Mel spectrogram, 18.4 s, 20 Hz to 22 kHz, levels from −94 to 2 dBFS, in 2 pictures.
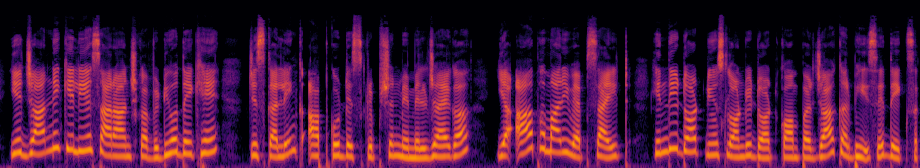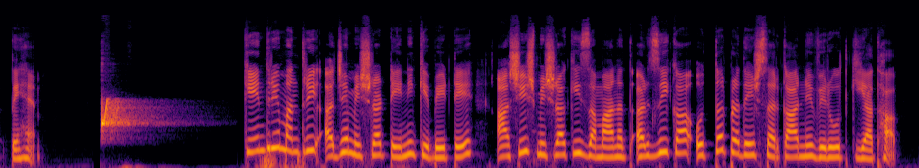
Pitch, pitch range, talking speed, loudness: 245 Hz, 215-305 Hz, 155 wpm, -25 LUFS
